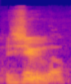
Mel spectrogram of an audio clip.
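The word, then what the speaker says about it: Zhou: I always make you mispronounce his name. Zhao? – Oh, Zhao. – Yeah, points in his first race. – Guan Yu Zhu. There you go, man. – Yeah, Zhu. There it is.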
